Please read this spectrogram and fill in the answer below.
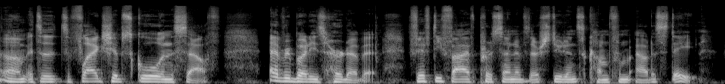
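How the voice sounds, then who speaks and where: In an American accent, a man talks at a fairly quick pace and medium pitch with fairly even intonation. It is an unremarkable speaking voice. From Oregon, US. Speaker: college counselor and former admissions counselor. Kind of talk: casual chat.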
